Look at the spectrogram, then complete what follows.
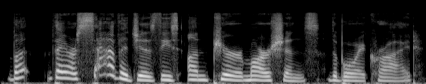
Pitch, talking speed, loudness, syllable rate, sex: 215 Hz, 140 wpm, -17 LUFS, 4.7 syllables/s, female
